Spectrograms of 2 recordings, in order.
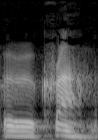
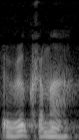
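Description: First: The word ends on the consonant m. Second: The word ends on a final a vowel. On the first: The speaker calls it wrong. "It's not Urukram" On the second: The speaker calls it right. "it's Urukrama"

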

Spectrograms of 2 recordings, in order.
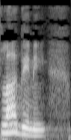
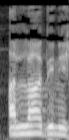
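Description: First: The word begins directly with an 'l' sound. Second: The word begins with an added 'al' sound. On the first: It is read as giving pleasure. "It's Ladini" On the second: It is read as giving pleasure to Allah. "A lot of times devotees pronounce it as Alladini Shakti"

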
